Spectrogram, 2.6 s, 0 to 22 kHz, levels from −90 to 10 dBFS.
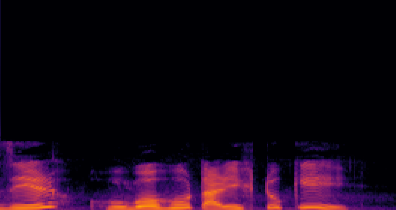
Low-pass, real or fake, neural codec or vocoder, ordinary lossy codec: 7.2 kHz; real; none; MP3, 64 kbps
